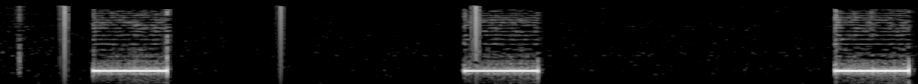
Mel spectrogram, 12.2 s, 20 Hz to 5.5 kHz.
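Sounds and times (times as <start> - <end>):
telephone ringing tone heard down the line on a call: 1.2 - 2.2, 6.2 - 7.2, 11.2 - 12.2.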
